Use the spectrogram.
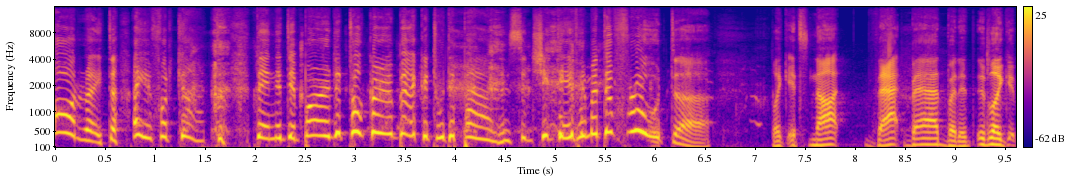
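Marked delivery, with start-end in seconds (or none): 0.0-6.2 put-on cartoonish character voice, pitched very high. Showing listeners who missed the earlier episode how Pepe sounds: Pepe voice. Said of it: "Pepe's just like".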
